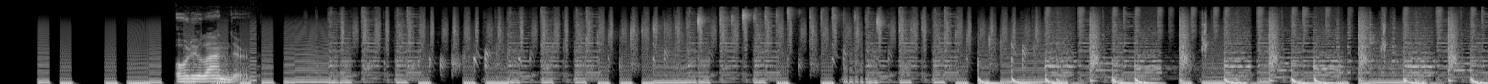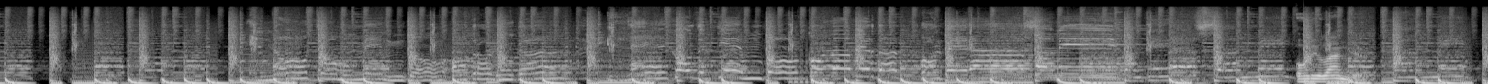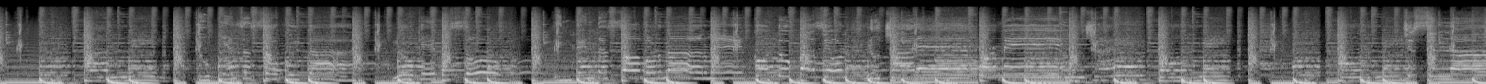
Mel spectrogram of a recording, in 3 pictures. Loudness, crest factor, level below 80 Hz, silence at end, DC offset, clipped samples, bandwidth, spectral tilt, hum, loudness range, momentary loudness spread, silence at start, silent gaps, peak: -17 LUFS; 16 dB; -22 dBFS; 0 s; under 0.1%; under 0.1%; 16 kHz; -4 dB/octave; none; 6 LU; 8 LU; 0.35 s; 0.84-1.03 s; 0 dBFS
